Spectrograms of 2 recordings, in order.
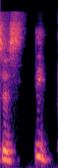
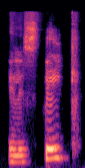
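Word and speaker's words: steak: tenemos también en State no es Stick Porque si usted dice sticker de hecho está diciendo algo como que se adhiere es el State es un filete un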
